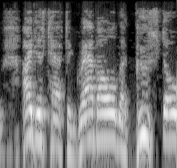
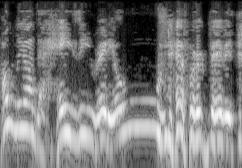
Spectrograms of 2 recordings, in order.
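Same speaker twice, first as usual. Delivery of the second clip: hyped-up radio host intro; 2 semitones higher, 3 dB louder than usual. Acted. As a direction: sell it like a late-night DJ.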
